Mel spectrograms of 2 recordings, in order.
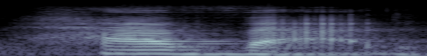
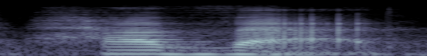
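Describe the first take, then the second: Both takes have the same delivery.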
